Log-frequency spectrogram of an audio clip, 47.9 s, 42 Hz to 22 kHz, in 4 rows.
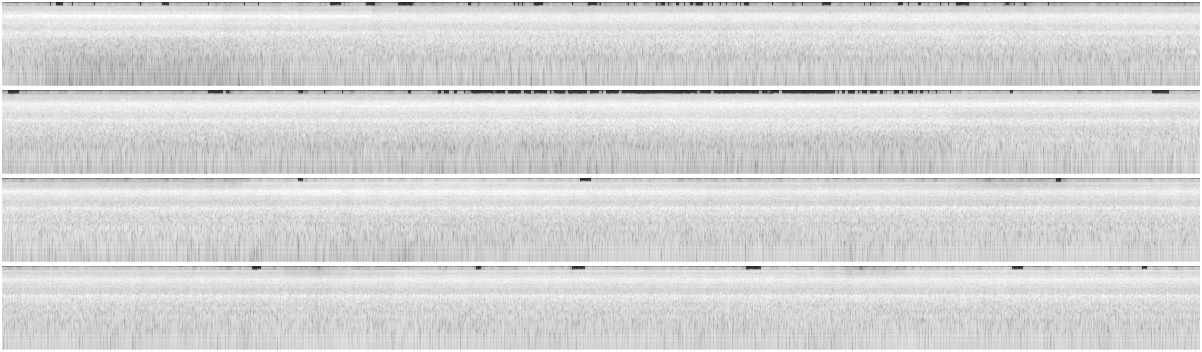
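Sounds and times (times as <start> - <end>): sawmill saw running: 0.0 - 47.9
deep hum: 21.2 - 31.9.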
